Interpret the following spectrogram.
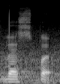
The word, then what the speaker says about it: VSEPR: वेस्पर pronounce वेस्पर, इसको pronounce ऐसे किया जाता है।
